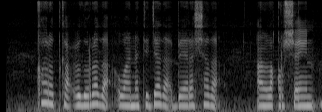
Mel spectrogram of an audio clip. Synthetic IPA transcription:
kʰɔɾɔt̪kʰɐʕʊðʊrɐðɐ̰wɑːnɐt̪ʰiːt͡ʃɐðɐ̰bɛːɾɐʃɐðɐ | ʔaːnlɐqɔrʃɛjn

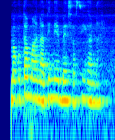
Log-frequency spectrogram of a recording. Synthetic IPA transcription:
makut̪amanaðinɛmbɛsasiɣana

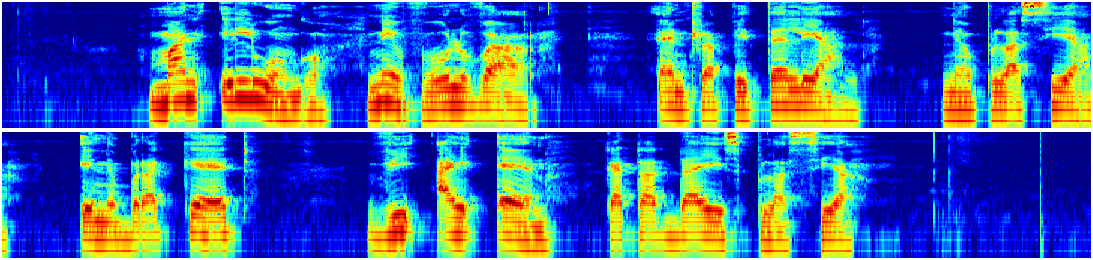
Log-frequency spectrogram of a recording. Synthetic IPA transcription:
manilwoŋɡo | nɪvulvaɾ | ɛntɾapit̪ɛljal | nɛplasia | inbɾakɛt | viajɛn | katadaisplasia

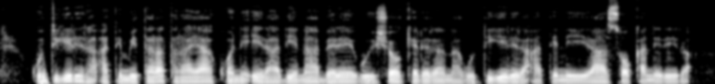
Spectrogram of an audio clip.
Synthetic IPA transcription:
ɣotiɣeɾeɾaʔatemetaɾataɾajakwaneʔeɾaðiɛnabɛɾɛɣoeɕɔːkɛɾɛɾanaɣotiɣeɾeɾa̰ʔateneːɾasɔːkaneɾeɾa

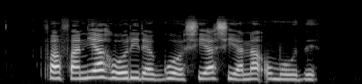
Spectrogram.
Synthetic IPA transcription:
fafaniaɦoɾiɾɛɡwɔɕiaɕianaʔomoðe

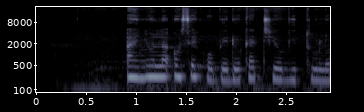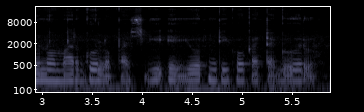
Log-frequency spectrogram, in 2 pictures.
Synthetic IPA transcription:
aɲɔlaʔosekobedokatioɡit̪ulonɔma̰rɡolɔ̰pat͡ʃɡɪʔḛjo̰rndikokata̰ɡo̰ɾo̰

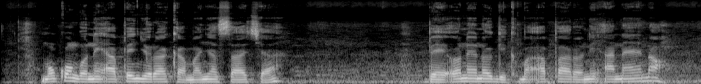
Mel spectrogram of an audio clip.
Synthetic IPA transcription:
mɔkwɔŋɡɔnɪʔapeɲd͡ʒoɾakamaɲasat͡ʃa | bɛʔɔnɛnɔɡikma̰ʔa̰paɾɔnɪʔanɛnɔ

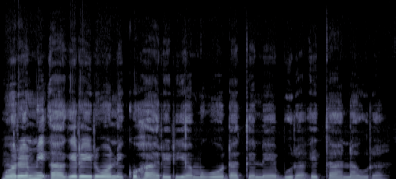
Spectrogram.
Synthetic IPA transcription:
moɾemiʔaɣeɾeiɾwɔnekoɦaːɾeɾiamoɣoːdatɛnɛbuɾaʔetaːnauɾa

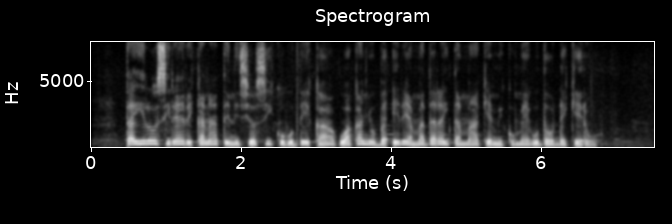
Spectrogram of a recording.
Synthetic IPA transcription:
taiɾosiɾɛɾekanaːtenesjɔsikoɦoðekaɣwakaɲoba̰ʔeɾeamaðaɾaitamakɛamekomɛɣoðɔːdɛkɛɾo

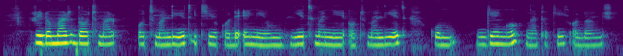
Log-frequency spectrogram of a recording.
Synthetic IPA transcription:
ɾɪdɔmard̪ɔtmar | ɔtmaljetitʰjekɔdɛʔeŋeomljetmanjɛʔɔtmaljetkwom | ŋɡeŋoŋatʰɔkɪkɔ̰dɔɲd͡ʒ

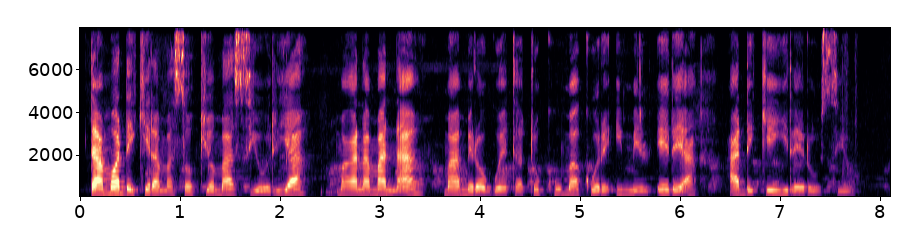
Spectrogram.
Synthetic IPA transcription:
tamɔdekɪɾamasɔkjɔmasjoɾiamaɣanamanamamɪɾɔɡwɛtatokumakoɾeʔimeleɾeaːdekeiɾɛɾosio

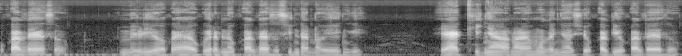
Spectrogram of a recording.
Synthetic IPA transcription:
okaðɛsɔnmeɾiɔkajaokweɾaneokaðɛs̬ɔsiːndanɔeŋɡe | jakʰiɲaɔnaamoðɛɲɔsiokaðiokaðɛs̬ɔ

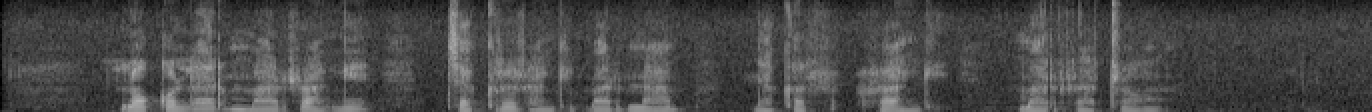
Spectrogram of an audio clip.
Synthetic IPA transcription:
lɔkɔlɛrmarːaŋɛ | t͡ʃakɾɛɾaŋɡɪmarnam | ɲakaraŋɡɪmarːatɔŋ

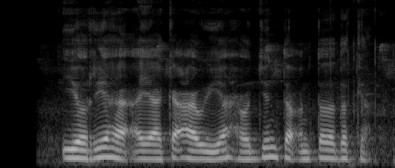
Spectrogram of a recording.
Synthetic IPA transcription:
ʔijɔrɪjɐɦɐʔɐjaːkʰɐʕɑːwɪjɐħɔːt͡ʃɪnt̪ʰɐʕʊnt̪ʰɐðɐd̪ɐd̪kʰɐ

